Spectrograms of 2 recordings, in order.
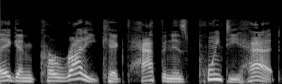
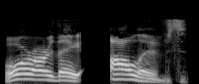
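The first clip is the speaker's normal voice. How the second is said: mocking comeback, slightly raised voice; taunting retort; 4 semitones higher, 3 dB louder than usual. A narrator's reading. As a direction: needle the rival gardener. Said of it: "Moose's dad shot back".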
